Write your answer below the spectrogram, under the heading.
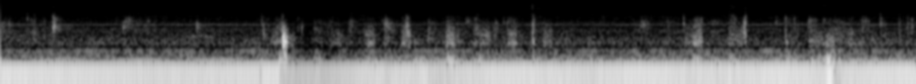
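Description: Silicone spatula pressing and mashing steamed sweet potato against a plate, soft scattered taps and squishes with one sharper knock about a second and a half in, over a steady low hum.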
